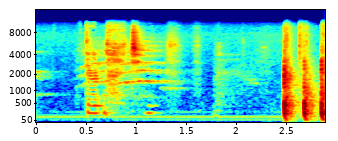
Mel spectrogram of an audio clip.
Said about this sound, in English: I've got to knock on my door so that they know that I'm actually doing something in here, and hopefully they hear me.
